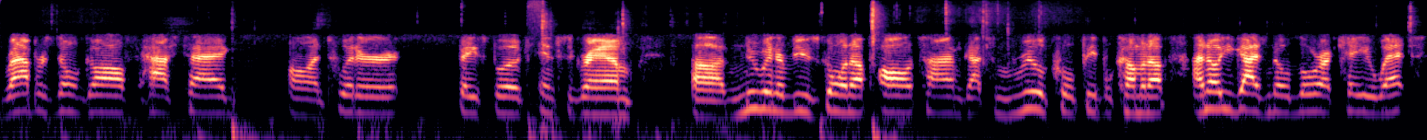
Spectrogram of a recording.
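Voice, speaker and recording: This is a man with a notably high voice. He speaks as a rapper and podcaster guesting on a talk show, in a casual style suited to freestyles and shout-outs. Music sits faintly in the background. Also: steady tone, normal speed, no echo, phone-quality sound. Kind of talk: freestyle battle rap and casual promotional chat.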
